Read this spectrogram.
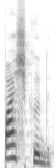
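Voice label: "паськыд", Komi, female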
